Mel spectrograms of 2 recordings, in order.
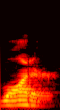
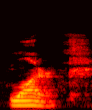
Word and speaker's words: water: cope headlong headlong hurdle now this is another word just like water uh where there is a tea there and if you're saying it very slowly you'll say water but most people use a D sound okay we'll say water water and here hurtle most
